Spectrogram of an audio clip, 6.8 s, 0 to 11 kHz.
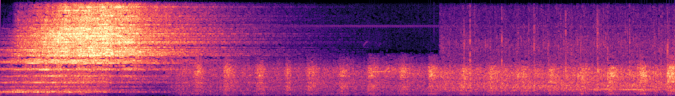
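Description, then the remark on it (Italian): A train travelling between Rome and Naples, Italy, in 1863 rolls along the rails with a steady, rhythmic clickety-clack, opening with a loud burst of steam hiss before settling into a continuous rumbling rattle. “1863, si viaggia in treno tra Roma e Napoli.”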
